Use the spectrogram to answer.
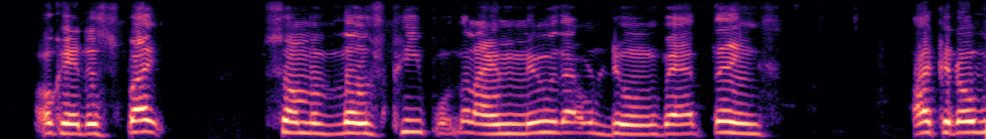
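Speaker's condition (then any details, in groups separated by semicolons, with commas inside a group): Cerebral palsy; wheelchair user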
